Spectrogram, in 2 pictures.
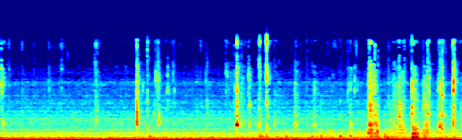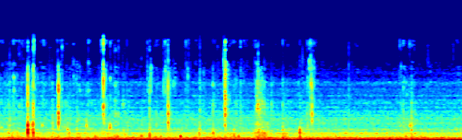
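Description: A person chewing fried chicken and fries close to the microphone, with scattered soft crunches and small clicks, over a steady low hum.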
